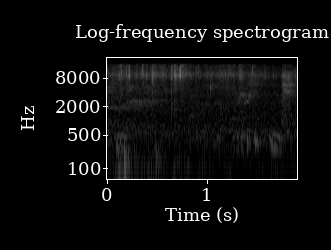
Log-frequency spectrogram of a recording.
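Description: Pigeons coo softly in low, rolling murmurs, repeating at a moderate distance with faint background noise.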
